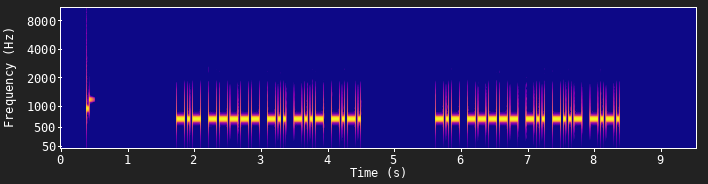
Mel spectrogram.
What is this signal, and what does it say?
Morse code, heard as a keyed tone, about 30 wpm, 700 Hz. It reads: K0DXC K0DXC
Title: Call Signs Repeated 3x - 30wpm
